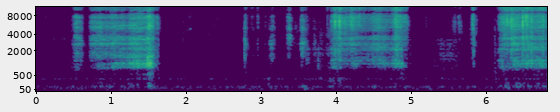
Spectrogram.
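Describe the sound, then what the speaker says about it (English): Honing a French edge beveler on an Owden sharpening jig gives repeated short bursts of scraping and rasping at close range, broken by brief pauses. "Then I will just draw this back and start to hone that edge."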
